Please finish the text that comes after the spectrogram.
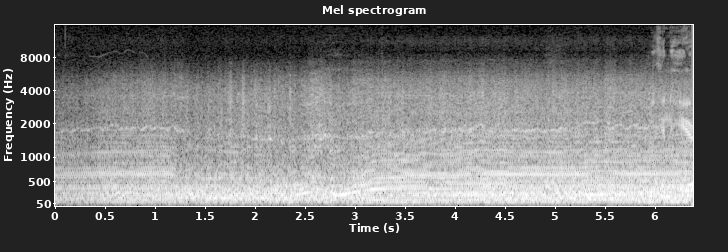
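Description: Front-engine all-wheel-drive Herbst trophy truck racing in the Baja 1000, its engine roaring loud and close with a steady, rising drone as it works hard across the desert course.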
